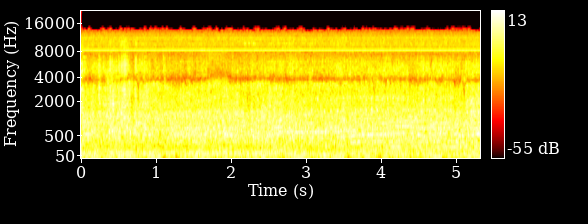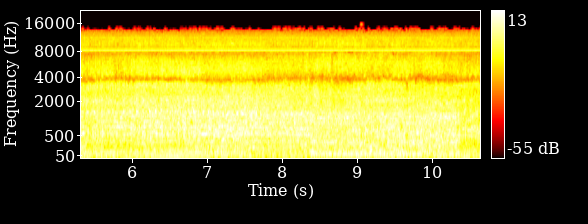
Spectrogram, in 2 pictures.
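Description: Farm tractor engine running steadily while the tractor works a dry, dusty field, a bit louder in the second half.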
